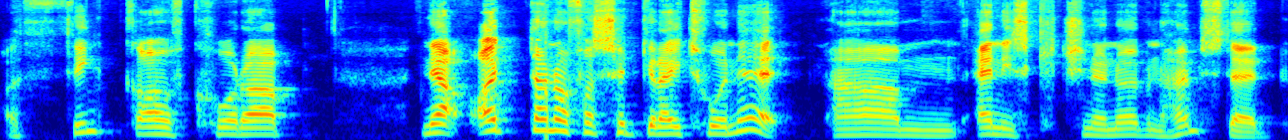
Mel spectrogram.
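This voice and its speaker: A man with an Australian accent chats casually during a live stream, reading comments aloud with lots of fillers and restarts, and thanks viewers warmly. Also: a little high, moderate pace, dry recording. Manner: chatty, rambling, with many fillers and restarts; warm thanks to viewers, often exclaiming.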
